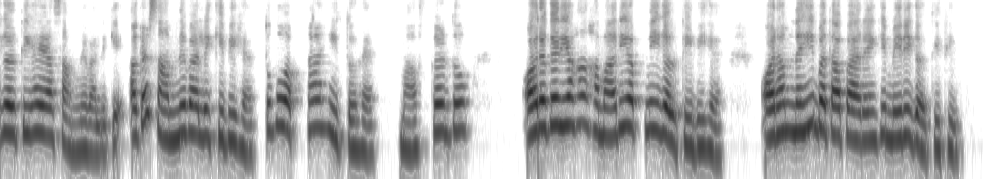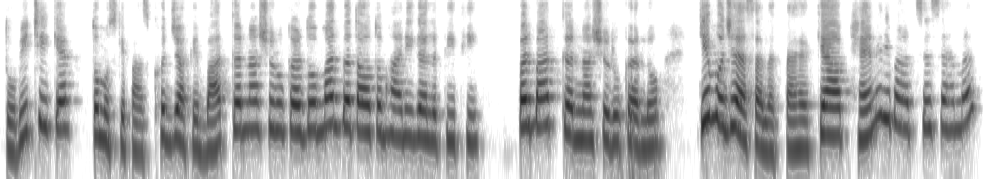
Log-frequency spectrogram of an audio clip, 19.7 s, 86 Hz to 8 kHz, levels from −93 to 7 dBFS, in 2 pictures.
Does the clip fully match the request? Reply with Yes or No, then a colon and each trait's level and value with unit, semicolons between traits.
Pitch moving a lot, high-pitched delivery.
Yes: wide, 5.7 semitones; very high, 260 Hz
